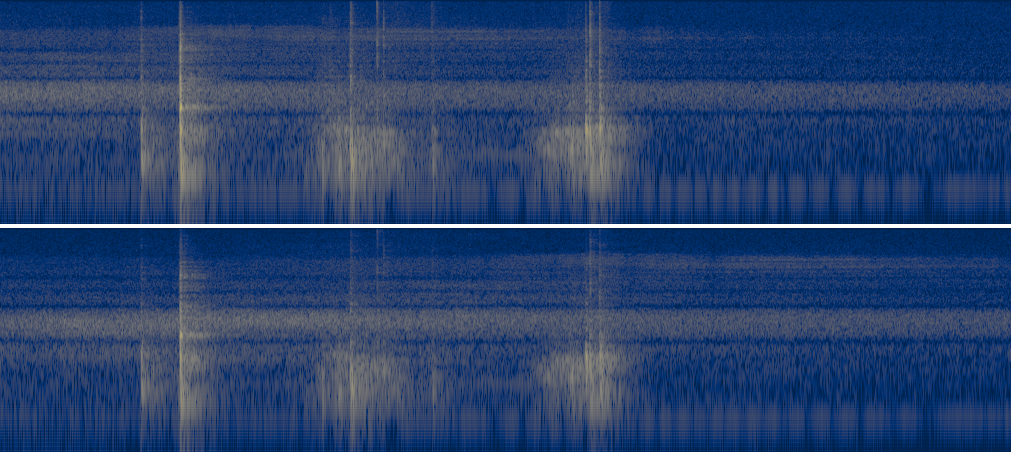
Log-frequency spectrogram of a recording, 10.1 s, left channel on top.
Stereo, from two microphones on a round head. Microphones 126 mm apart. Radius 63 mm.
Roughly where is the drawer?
Left.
